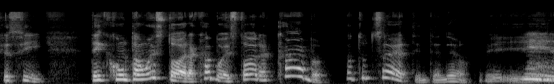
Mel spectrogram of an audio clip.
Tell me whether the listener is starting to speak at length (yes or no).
no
